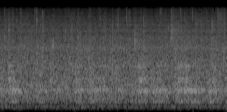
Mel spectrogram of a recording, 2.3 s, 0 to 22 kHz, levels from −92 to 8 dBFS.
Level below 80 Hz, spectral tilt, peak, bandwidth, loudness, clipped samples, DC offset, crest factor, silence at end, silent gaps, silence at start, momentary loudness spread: under -90 dBFS; 1 dB/octave; -22 dBFS; 16.5 kHz; -38 LUFS; under 0.1%; under 0.1%; 16 dB; 0 s; none; 0 s; 2 LU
